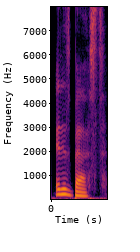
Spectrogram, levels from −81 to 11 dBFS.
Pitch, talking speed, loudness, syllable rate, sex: 180 Hz, 180 wpm, -17 LUFS, 3.8 syllables/s, female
